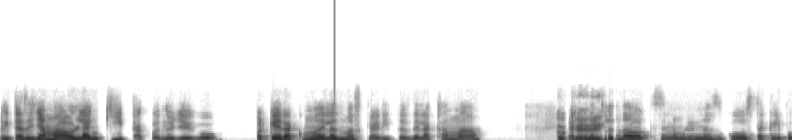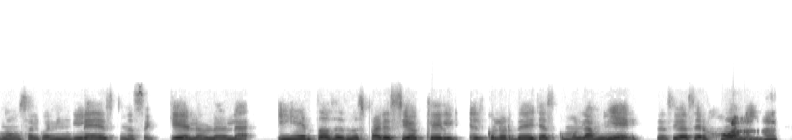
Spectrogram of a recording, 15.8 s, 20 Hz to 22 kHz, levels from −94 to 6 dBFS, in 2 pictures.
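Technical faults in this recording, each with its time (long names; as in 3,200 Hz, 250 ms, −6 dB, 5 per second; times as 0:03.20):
0:03.34: click −11 dBFS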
